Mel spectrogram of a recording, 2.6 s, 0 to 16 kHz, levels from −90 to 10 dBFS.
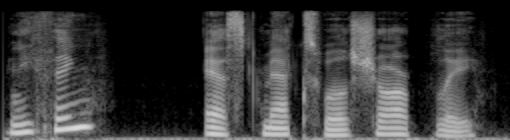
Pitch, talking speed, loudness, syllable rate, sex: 190 Hz, 95 wpm, -16 LUFS, 5.0 syllables/s, female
